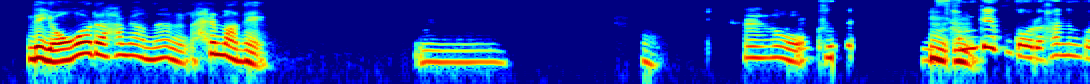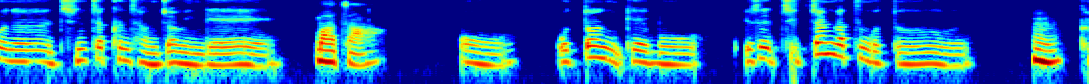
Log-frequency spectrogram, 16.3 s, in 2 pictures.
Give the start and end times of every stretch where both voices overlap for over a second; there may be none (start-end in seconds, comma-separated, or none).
none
